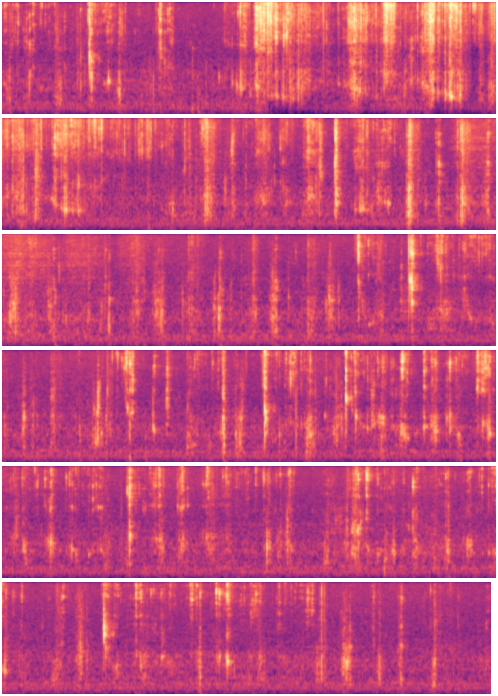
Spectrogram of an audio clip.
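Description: Close-miked crunchy biting and chewing of a crisp pan-fried dumpling (gun-mandu), the fried wrapper crackling in many small crunches, thickest a few seconds in.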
